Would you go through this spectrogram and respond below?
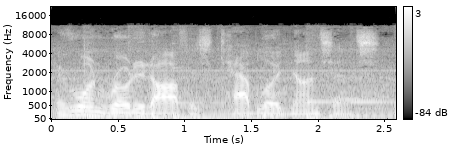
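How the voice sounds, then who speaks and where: A man's voice: on the low side, moderate pace, lightly acted. Male actor as cocky young informant, crime game, easygoing and conversational, music behind. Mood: playful. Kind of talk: video game voice acting, conversational.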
